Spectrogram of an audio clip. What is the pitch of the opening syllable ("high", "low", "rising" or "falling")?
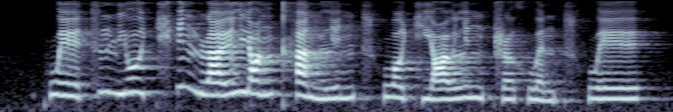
low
